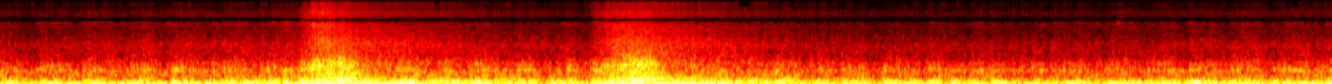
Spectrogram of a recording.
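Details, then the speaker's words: Carburetor dyno test at Bob McVay Dyno, engine under acceleration: heavy low roar with two short whooshing surges, possibly the secondaries opening, though the timing is not confirmed. "you are going to see them open up all the way but you're also going to hear it as the engine's accelerating so you'll know when it's actually opening up all the way"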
